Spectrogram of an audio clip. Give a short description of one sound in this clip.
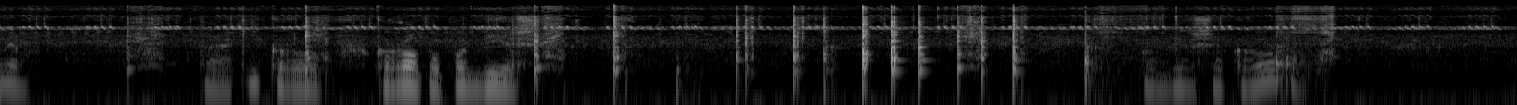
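A spoon scrapes and taps against a plate and a metal pot.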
